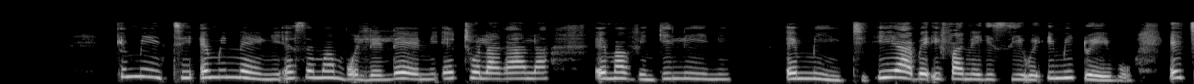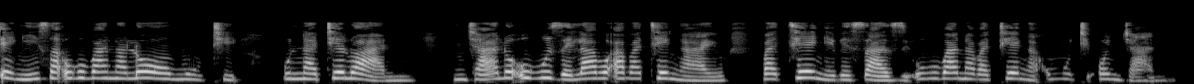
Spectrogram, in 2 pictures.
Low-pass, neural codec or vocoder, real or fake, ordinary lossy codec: 7.2 kHz; none; real; MP3, 48 kbps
